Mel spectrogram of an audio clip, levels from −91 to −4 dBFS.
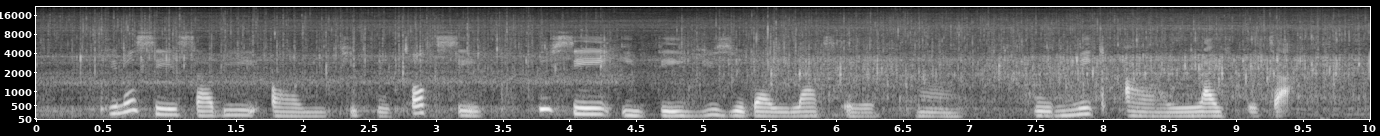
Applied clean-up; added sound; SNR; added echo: none; Water tap, faucet; 10 dB; none.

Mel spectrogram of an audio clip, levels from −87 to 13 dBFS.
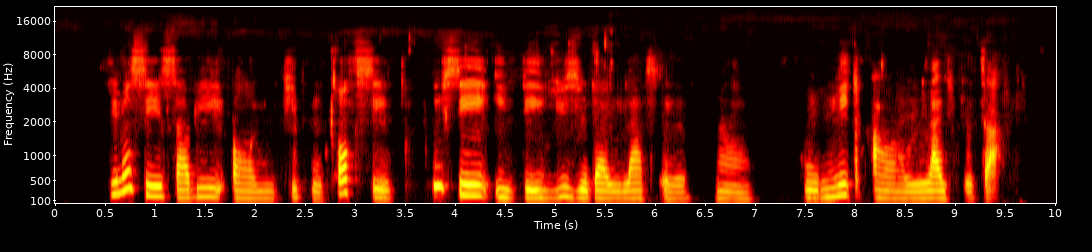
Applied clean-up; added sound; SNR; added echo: neural mask model Resemble Enhance denoiser.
